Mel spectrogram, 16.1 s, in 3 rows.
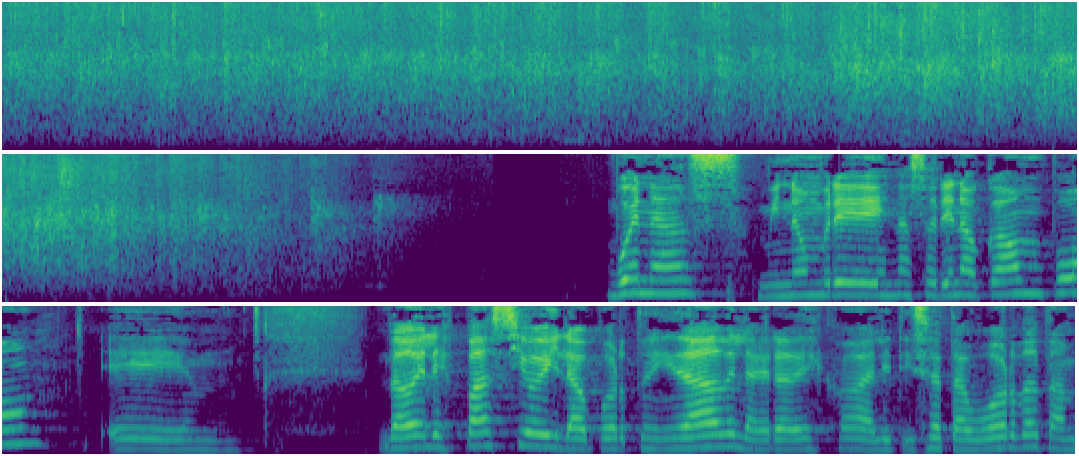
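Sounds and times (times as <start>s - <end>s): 
audience applause: 0.0s - 7.5s
speech: 8.4s - 16.1s.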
